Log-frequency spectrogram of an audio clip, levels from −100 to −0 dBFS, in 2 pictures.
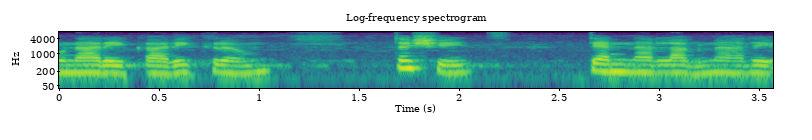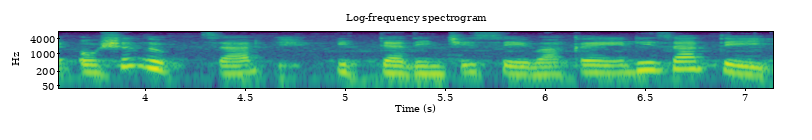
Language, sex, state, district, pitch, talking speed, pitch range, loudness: Marathi, female, Maharashtra, Gondia, 175 Hz, 90 wpm, 170-190 Hz, -18 LUFS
